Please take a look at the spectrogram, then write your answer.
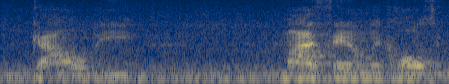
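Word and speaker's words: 갈비: I know it's pronounced gali. My family calls it carby, but Korean barbecue.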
